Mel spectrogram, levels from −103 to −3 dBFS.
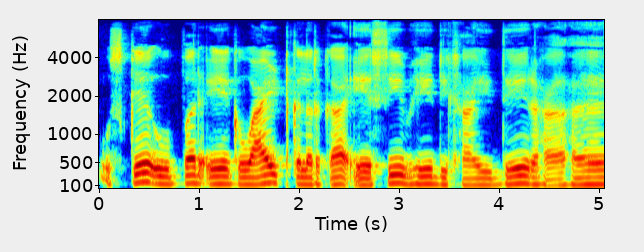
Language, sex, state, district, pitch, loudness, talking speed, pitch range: Hindi, male, Jharkhand, Palamu, 125 Hz, -15 LUFS, 140 wpm, 115-135 Hz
